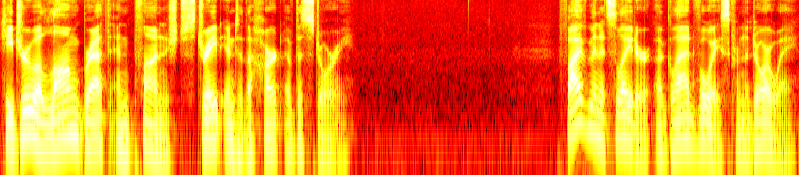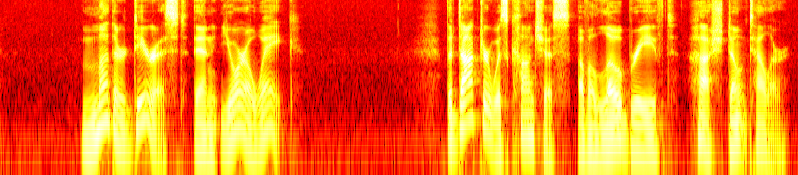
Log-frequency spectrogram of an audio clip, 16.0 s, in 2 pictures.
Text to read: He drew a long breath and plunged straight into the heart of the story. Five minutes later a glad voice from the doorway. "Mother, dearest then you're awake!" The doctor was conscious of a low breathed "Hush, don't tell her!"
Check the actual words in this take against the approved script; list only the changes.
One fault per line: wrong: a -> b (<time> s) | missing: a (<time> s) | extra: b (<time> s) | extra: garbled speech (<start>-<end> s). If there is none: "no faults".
no faults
